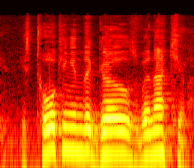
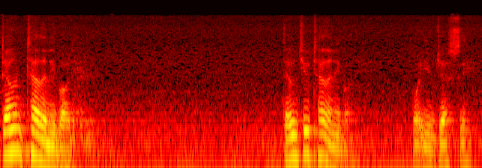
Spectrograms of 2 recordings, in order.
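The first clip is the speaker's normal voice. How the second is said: softer, lower, secretive; Jesus quietly telling them to keep the miracle secret; hushed warning; 7 semitones lower, 14 dB quieter, faster than usual. Acted. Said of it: "Jesus said".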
